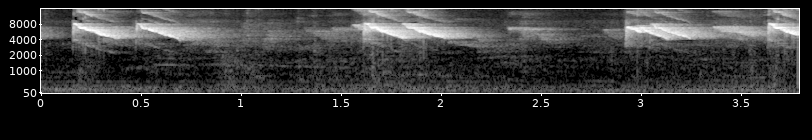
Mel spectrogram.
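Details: Female Oriental white-eye calls to make males answer fast: high slurred chips in paired bursts about every one and a half seconds, thin and sharp, with a quiet low hum behind.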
